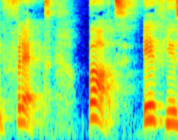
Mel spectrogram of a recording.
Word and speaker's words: fred: That's why, for example, the word fred is spelled with a D, but is pronounced with a T. It's completely voiceless. You don't say fred.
